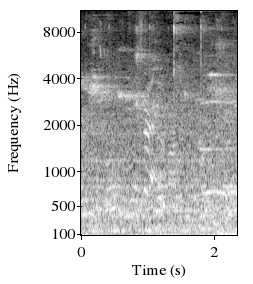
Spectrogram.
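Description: Table tennis balls clicking off bats and tables in a large, echoing sports hall, with a couple of sharp clicks in the second half, over a murmur of distant voices.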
